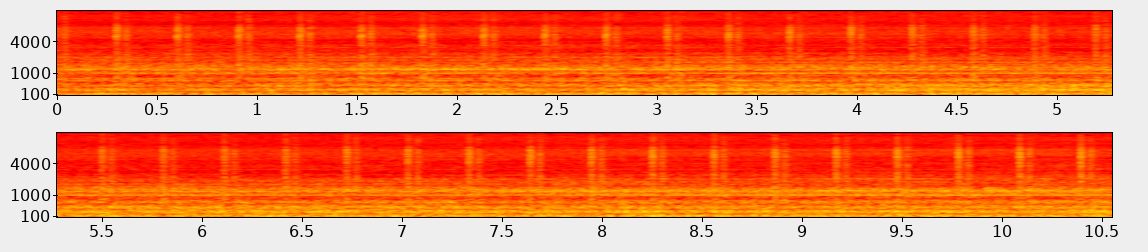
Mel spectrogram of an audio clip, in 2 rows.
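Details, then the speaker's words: Diesel air heater in a black box heating a house, running on kerosene on a -3°C icy morning, fed from a 240V-to-12V 30A supply; steady burner roar, fan whir and fuel-pump ticking about twice a second; normal running. "Usually get a little bit of condensation to start with, and then that should clear. And there's the heater running."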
